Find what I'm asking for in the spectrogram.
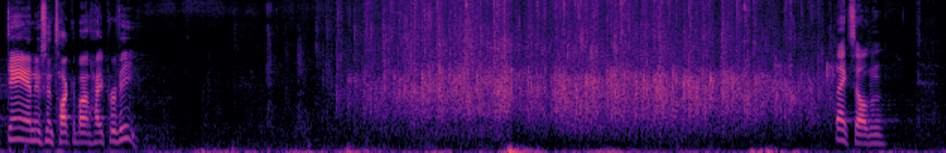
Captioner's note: applause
